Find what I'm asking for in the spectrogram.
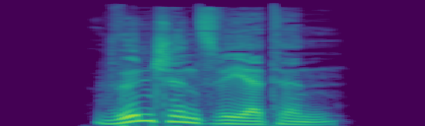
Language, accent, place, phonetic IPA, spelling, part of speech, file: German, Germany, Berlin, [ˈvʏnʃn̩sˌveːɐ̯tn̩], wünschenswerten, adjective, De-wünschenswerten.ogg
- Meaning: inflection of wünschenswert: 1. strong genitive masculine/neuter singular 2. weak/mixed genitive/dative all-gender singular 3. strong/weak/mixed accusative masculine singular 4. strong dative plural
